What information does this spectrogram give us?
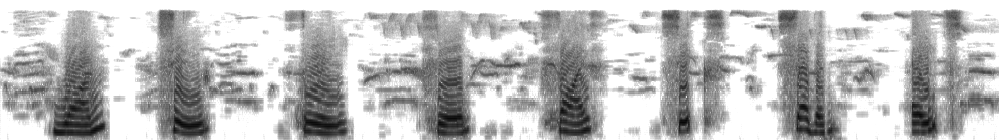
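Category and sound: animal, chickens clucking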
